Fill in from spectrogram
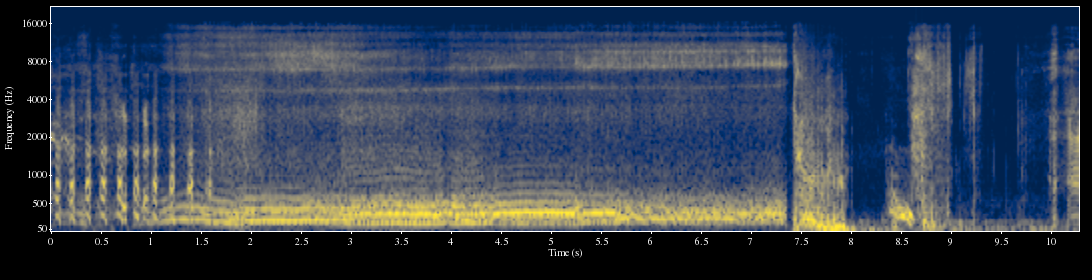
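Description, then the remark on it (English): In a radio studio in St. Louis, a man imitates buzzing drones with his voice: a loud, sustained, wavering hum that slides up and down in pitch for about seven seconds, then breaks off into a burst of rough noise. “Oh, no, the drones again.”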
